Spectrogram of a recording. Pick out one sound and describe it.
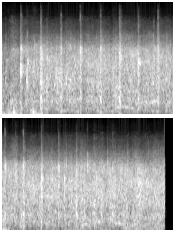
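A crowd claps in a steady rhythm in a large echoing hall.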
